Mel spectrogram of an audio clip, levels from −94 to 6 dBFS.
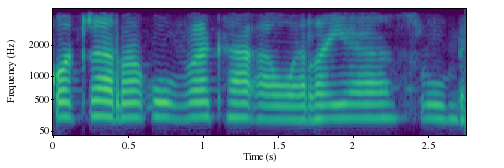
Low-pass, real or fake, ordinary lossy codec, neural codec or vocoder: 3.6 kHz; fake; none; codec, 16 kHz, 4 kbps, X-Codec, HuBERT features, trained on balanced general audio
